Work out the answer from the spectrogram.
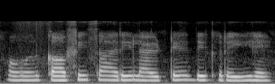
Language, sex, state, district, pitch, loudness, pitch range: Hindi, female, Rajasthan, Jaipur, 195 Hz, -16 LUFS, 190-205 Hz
